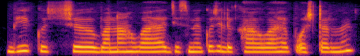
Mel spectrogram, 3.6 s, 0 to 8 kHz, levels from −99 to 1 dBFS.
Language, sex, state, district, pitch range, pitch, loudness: Hindi, female, Chhattisgarh, Raigarh, 235-255 Hz, 240 Hz, -17 LUFS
